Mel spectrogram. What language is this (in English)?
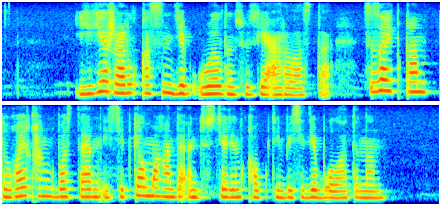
Kazakh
